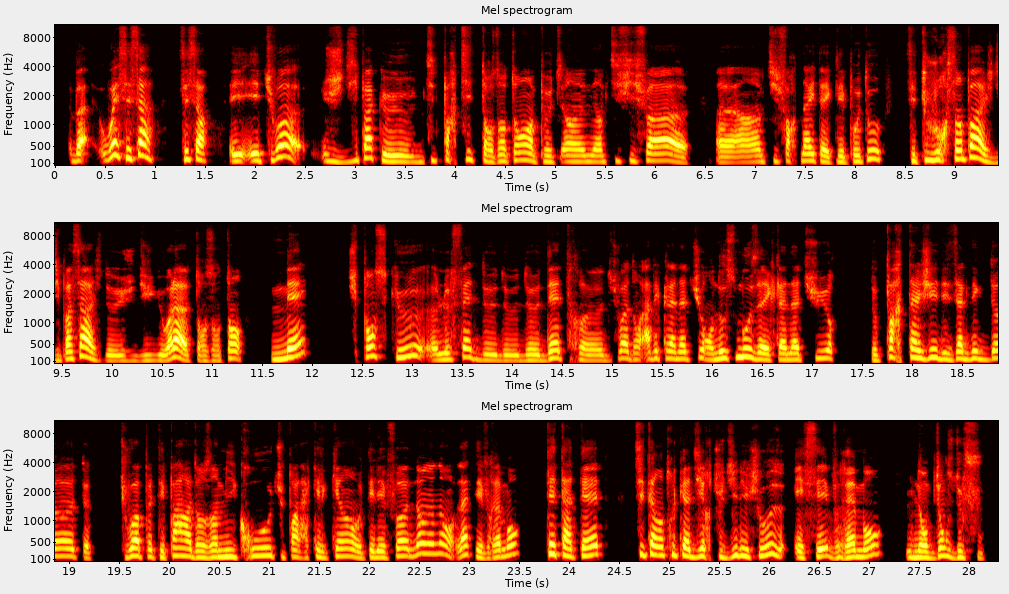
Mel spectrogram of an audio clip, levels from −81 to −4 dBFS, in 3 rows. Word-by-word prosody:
Bah - - +4
ouais, 290 - +3
c'est 225 -3 0
ça, 260 -5 +5 0.2
c'est 195 - -1
ça. 175 -4 +3 0.2
Et 155 +2 +2
et 165 - 0
tu 165 - -6
vois, 260 - +4 0.2
je 145 -5 -4
dis 145 +6 -8
pas 230 +6 +4
qu'une 140 -8 -1
petite 160 +5 -11
partie 195 - -5
de - - -15
temps 135 - -2
en 150 - 0
temps, 175 0 0
un 160 - +2
pet 135 -2 -7
un 140 0 -1
un 135 0 -1
petit 140 +2 -12
FIFA, 165 - +4
heu, - - -4 0.3
heu, - - +1
un 125 +2 0
un 140 - -2
petit 140 +1 -9
Fortnite 160 +2 -2
avec 135 -1 0
les 130 - -1
potos, 185 - -2 0.2
c'est 155 - -6
toujours 180 0 0
sympa. 205 -1 +5
Je 135 - -7
dis 120 +2 -8
pas 160 - +3
ça, 185 0 +6
je 125 - -15
d 120 -1 -4
je 115 -1 -12
dis, 120 +2 -9
voilà, 125 - +7
de - - -21
temps 115 +1 -7
en 120 - -7
temps. 170 -1 0 0.3
Mais 200 - +4 0.4
je - - -8
pense 220 +2 +1
que 200 - -2
le 145 +2 -1
fait 195 +7 -1
de 130 -1 -4
de 120 0 -5
de 125 +1 -3
d'être, 155 +2 -2
heu, 125 -1 -3
tu 115 - -15
vois, 170 0 +1
dans 145 -2 -5
avec 170 +2 -3
la 165 -1 +1
nature, 160 +2 -2
en 140 +3 -1
osmose 195 +1 +1
avec 135 -3 +3
la 140 - +3
nature, 170 +5 -2 0.3
de 125 - -4
partager 190 - +1
des 150 0 -3
anecdotes, 165 +1 -1 0.3
tu 145 - -9
vois, 180 0 +5
p 160 -2 -5
tu 150 - -4
es - - -9
pas 185 -2 +2
dans 145 -1 0
un - - +1
micro, 170 +4 -1
tu 155 -4 -10
parles 160 +2 -1
à - - -8
quelqu'un 160 +2 -3
au 155 -5 -1
téléphone, 145 +6 -1
non, 235 +1 +2
non, 230 - -1
non, 225 -4 -2
là 200 +3 +2
tu 155 - -3
es - - +2
vraiment 155 - -1 0.2
tête 225 -3 +3
à 175 - +5
tête, 190 +6 +2 0.3
si 210 - -2
tu - - +2
as - - +6
un 195 - +2
truc 200 0 -5
à 175 - +6
dire, 165 +2 -1
tu 155 - -6
dis 155 +8 -3
les 180 -2 0
choses 185 +4 -2
et 140 - 0
c'est 165 +7 +3
vraiment 155 - +1 0.2
une 145 0 -1
ambiance 145 +4 +1
de 145 - -2
fou. 130 -3 -8
160 Hz, 255 wpm, -22 LUFS, 140-185 Hz, 0.4 s, voilà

